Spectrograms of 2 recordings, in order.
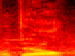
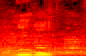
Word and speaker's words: Liddell: Also, Ashton Liddell. Yeah, and watched that ESPN broadcast last week. Oh my gosh. Mispronouncing all our boys' name. And Ashton Little.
